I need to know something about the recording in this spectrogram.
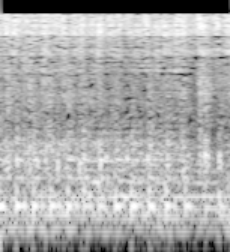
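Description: Loud, fast drumming from a festival drum band, with a steady low band of sound running under the beats.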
